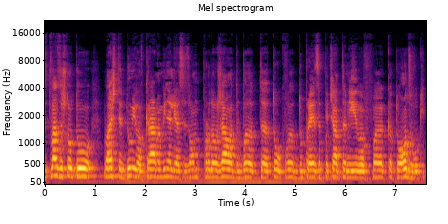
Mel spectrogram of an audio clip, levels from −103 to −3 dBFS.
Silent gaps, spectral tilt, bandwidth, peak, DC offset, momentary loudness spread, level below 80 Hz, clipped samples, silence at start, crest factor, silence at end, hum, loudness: none; -6 dB/octave; 11.5 kHz; -4 dBFS; under 0.1%; 7 LU; -46 dBFS; under 0.1%; 0 s; 16 dB; 0 s; none; -21 LUFS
